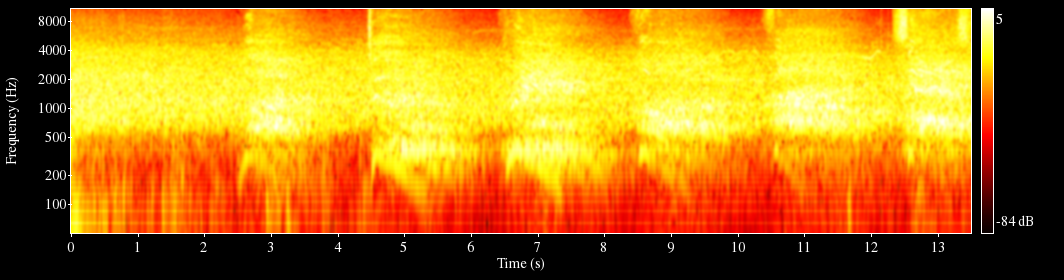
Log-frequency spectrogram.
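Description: Arena crowd in the WWE 2K24 wrestling game, a Last Man Standing match between the Undertaker and the Rock, swelling in repeated cheering waves roughly every two seconds beneath falling whooshes and impact sounds, with commentary voices over it.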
